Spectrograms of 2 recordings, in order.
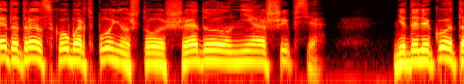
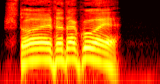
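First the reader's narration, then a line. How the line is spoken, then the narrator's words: Shouting over wind. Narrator (Russian): Хобарт кричал, стараясь заглушить ветер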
